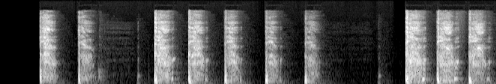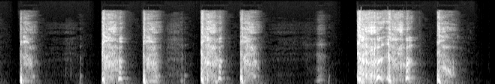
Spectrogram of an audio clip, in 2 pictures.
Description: Morning cough, still with a slight cold.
